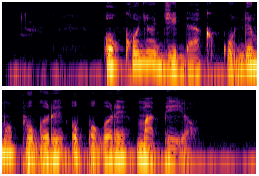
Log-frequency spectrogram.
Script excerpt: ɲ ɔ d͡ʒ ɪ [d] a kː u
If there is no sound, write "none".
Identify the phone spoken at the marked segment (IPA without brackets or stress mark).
d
